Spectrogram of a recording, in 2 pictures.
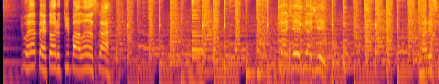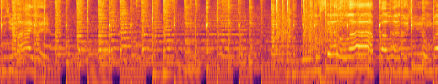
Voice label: locutor

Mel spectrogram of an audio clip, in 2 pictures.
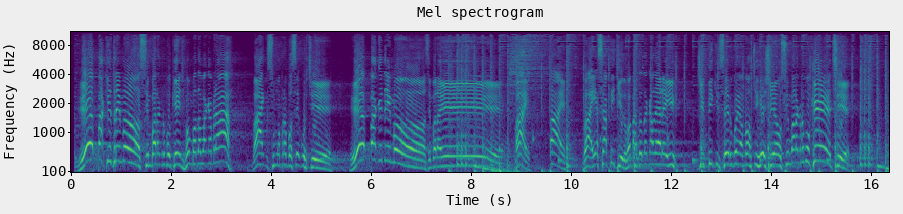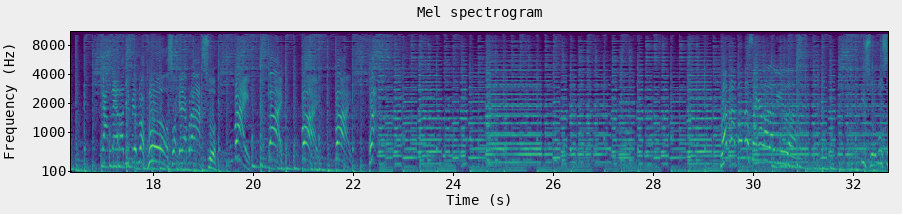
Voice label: locutor ao vivo; goianorte to

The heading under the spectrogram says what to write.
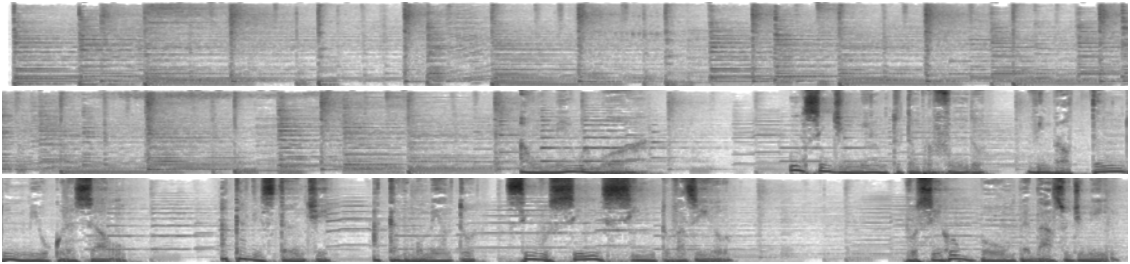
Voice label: locutor mensagem

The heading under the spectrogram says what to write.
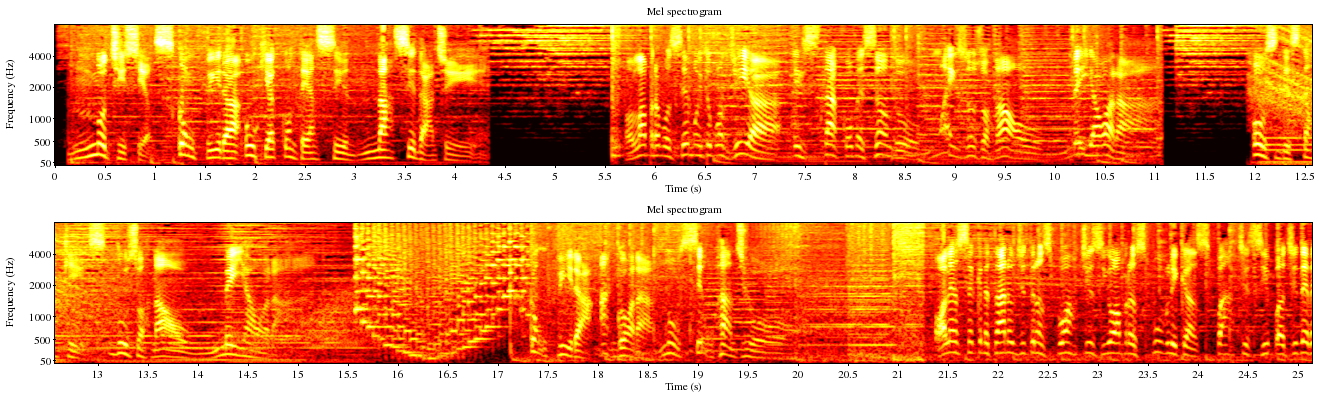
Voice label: vinheta abertura; jornal meia hora

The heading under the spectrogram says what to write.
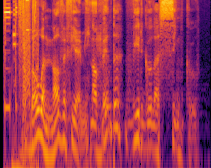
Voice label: vinhetas para web radio; boa nova fm

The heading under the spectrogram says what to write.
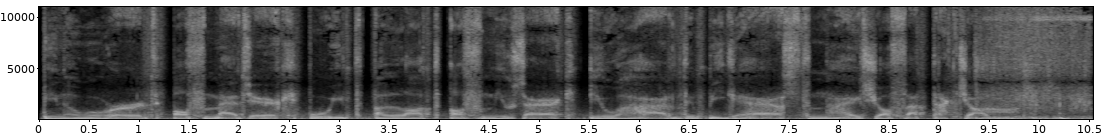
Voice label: locução impacto inglês; banco de vozes

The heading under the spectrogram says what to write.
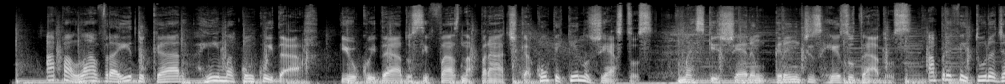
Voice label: voz locutor

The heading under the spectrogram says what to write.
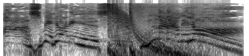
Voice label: vinheta, Vinhetas para DJ e Radio

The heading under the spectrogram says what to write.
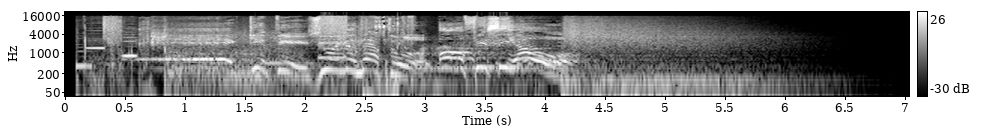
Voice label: vinheta

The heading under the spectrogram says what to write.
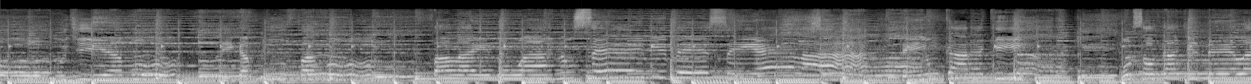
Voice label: locutor arrocha

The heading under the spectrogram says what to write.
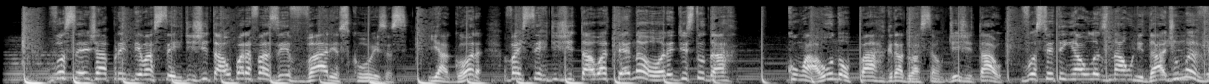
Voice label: locucaoparavideo voz

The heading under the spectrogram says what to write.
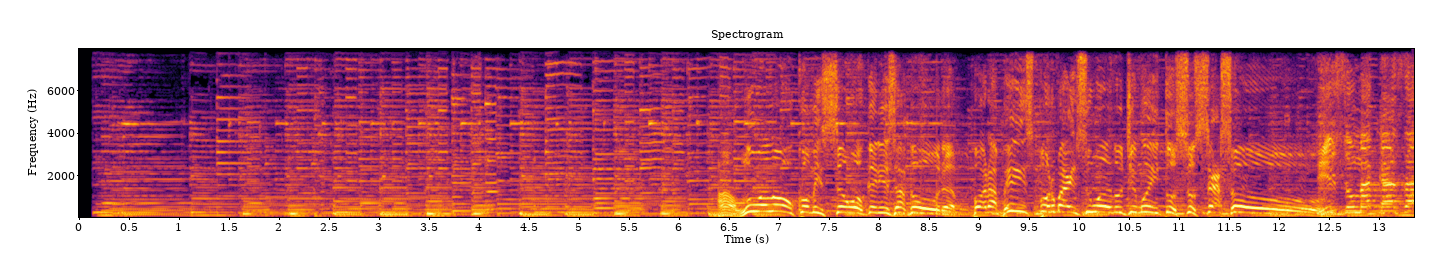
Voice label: locutor

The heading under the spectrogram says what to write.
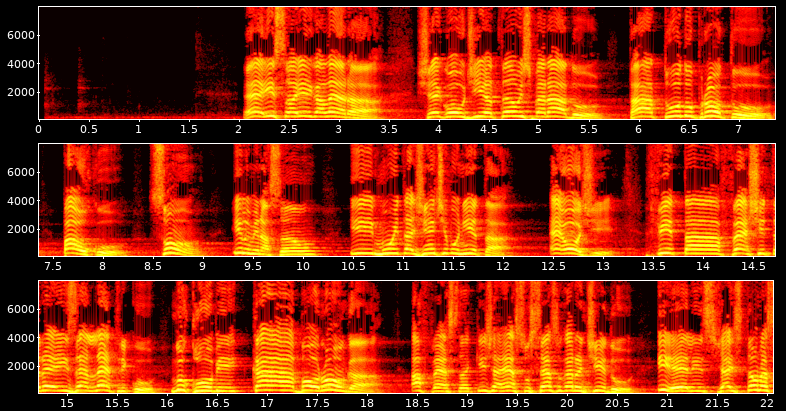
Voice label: locucao

